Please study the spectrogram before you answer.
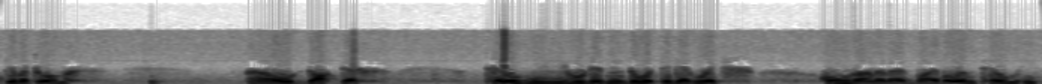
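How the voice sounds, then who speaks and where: A man's voice: mid-range voice, sing-song, measured pace, creaky, long pauses, heavily acted. An actor playing a grim, guilt-stricken man out to avenge his niece in a radio mystery drama, speaking bluntly and colloquially. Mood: commanding, suspicious. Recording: narrow, faintly hissy old radio broadcast.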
